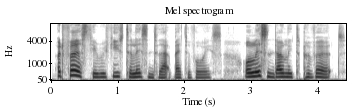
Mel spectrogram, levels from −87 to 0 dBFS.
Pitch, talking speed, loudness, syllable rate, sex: 210 Hz, 205 wpm, -18 LUFS, 6.1 syllables/s, female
